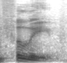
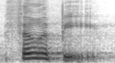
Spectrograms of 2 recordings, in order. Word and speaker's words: Phillippe: says meat like ryan philippe i thought it was pronounced philippi yeah but that doesn't rhyme with me well i mean neither does philippe okay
